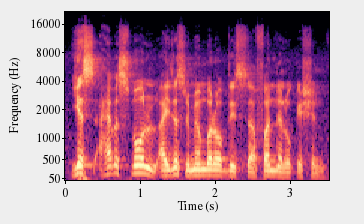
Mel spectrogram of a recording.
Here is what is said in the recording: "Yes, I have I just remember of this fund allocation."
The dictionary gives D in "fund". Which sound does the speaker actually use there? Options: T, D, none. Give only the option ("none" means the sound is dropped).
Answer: none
